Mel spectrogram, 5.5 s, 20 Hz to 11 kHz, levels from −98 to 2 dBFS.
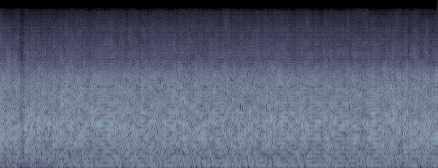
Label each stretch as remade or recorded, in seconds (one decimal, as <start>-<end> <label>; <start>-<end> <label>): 0.0-5.5 remade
